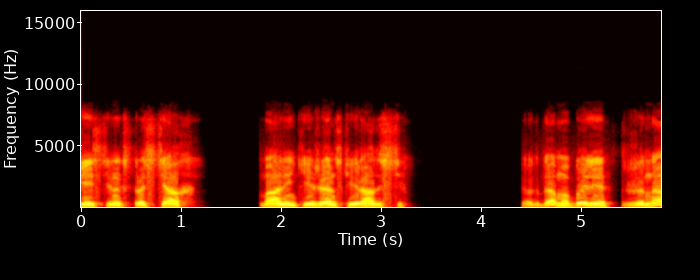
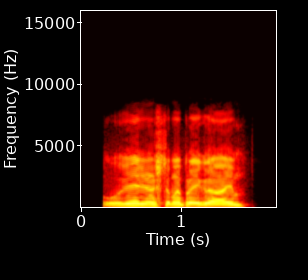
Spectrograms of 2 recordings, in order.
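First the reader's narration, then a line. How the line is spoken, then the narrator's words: Snort. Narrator (Russian): Чиянов хмыкнул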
